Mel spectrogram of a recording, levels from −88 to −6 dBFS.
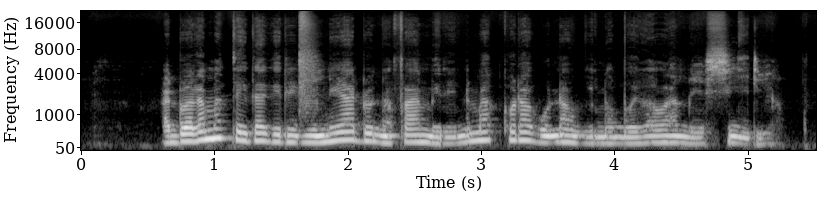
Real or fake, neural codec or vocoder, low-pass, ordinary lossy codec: fake; codec, 44.1 kHz, 3.4 kbps, Pupu-Codec; none; none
